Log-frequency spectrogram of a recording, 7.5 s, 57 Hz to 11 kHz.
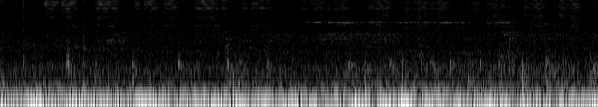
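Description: A pen writes the letter C during a 10th-standard maths probability lesson, producing steady, close scratchy strokes on paper that run continuously over a low room hum.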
